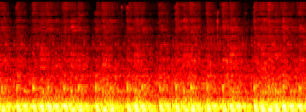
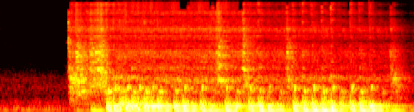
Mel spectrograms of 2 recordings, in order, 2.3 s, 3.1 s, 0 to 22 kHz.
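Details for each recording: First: Honda Rebel 250 single-cylinder after 27 years sitting, cold, full choke, in neutral; steady even thump at fast cold idle, no knocks or rattles; normal healthy cold idle. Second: Honda Rebel 250 motorcycle first start after 27 years sitting, in neutral, full choke; catches, runs rough a few seconds, dies, fires again and stumbles; hard starting, owner suspects fuel not yet circulated.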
